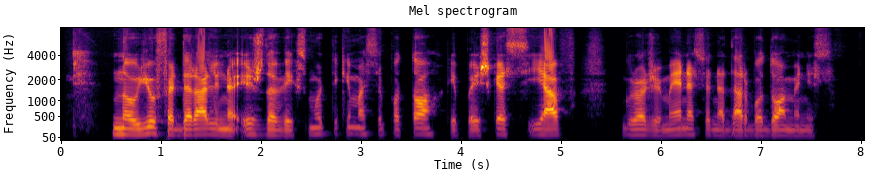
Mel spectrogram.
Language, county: Lithuanian, Kaunas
